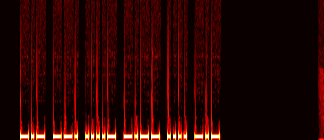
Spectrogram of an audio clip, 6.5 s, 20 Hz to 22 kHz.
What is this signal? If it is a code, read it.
Morse code, heard as a keyed tone, about 21 wpm, 700 Hz. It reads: KG4YHK
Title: USA Call Signs - 6 Characters - 22wpm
